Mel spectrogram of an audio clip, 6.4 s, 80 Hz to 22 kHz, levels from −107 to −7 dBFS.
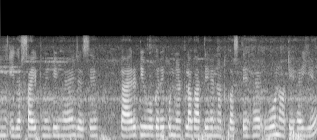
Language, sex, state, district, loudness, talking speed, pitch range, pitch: Hindi, male, Maharashtra, Gondia, -18 LUFS, 190 wpm, 210-225 Hz, 215 Hz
